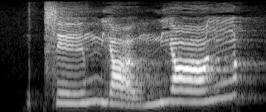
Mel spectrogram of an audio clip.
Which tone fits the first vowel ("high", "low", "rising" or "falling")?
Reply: rising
